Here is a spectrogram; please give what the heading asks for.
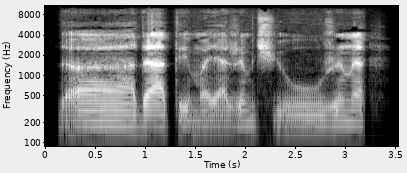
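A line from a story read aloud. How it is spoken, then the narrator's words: Soft, strange rough crooning. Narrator (Russian): тихо напевала она тем же странным грубым голосом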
